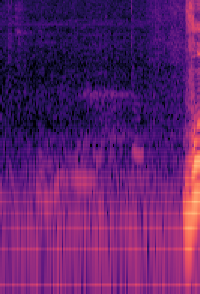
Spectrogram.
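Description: A short pause in a man's talk, holding a faint steady low hum and a faint brief low murmur; his voice starts again near the end.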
